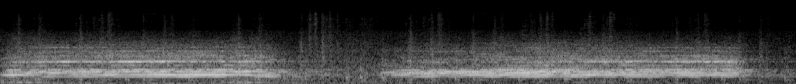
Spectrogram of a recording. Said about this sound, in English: Sound of the whistle as the train approaches its next stop.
